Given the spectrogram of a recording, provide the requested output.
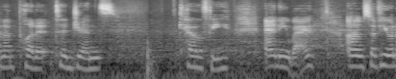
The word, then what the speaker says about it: Ko-fi: Is that how you say it? Coffee-fee? Cough line? Coffee? Yeah, Kofi. Kofi.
